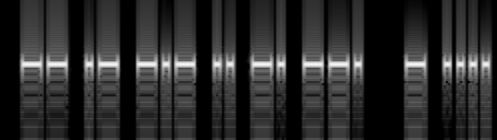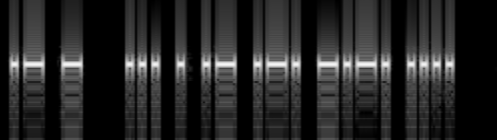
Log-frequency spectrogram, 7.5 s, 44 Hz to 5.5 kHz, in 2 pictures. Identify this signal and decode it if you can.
Morse code, heard as a keyed tone, about 25 wpm, 600 Hz. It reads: MAKING THAT SEARCH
